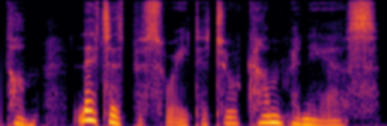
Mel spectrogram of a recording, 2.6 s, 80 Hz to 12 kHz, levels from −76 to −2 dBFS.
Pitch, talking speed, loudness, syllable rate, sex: 145 Hz, 185 wpm, -20 LUFS, 5.7 syllables/s, female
